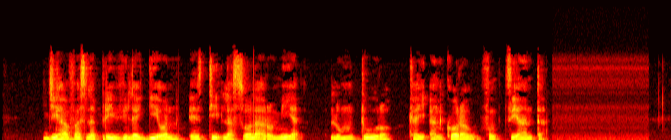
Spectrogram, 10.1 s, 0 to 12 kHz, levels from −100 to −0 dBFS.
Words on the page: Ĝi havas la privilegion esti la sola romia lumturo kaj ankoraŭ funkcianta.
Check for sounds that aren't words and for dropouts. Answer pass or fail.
pass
